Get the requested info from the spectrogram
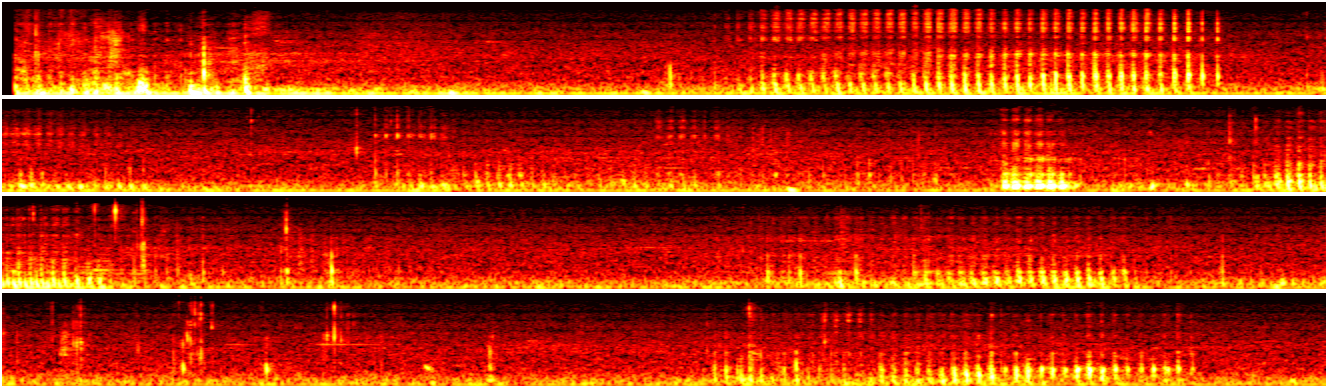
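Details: Sleeping domestic cat snoring: soft, low rasping breaths in slow, uneven bursts several seconds apart, some with a faint purring rumble, over a quiet background with occasional small clicks.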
